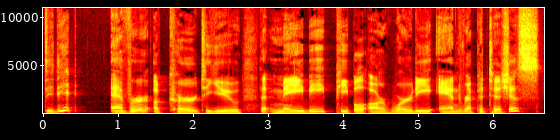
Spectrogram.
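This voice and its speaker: A bitter, sardonic American writer in a 1950s radio drama. He is intense and deliberate, speaking slowly with big swings of pitch and seething resentment. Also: lively intonation, darkish tone. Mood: bitter, indignant. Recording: vintage 1950s radio recording.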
